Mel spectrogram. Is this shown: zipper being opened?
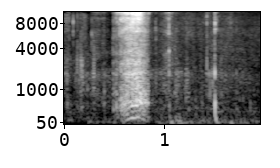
yes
